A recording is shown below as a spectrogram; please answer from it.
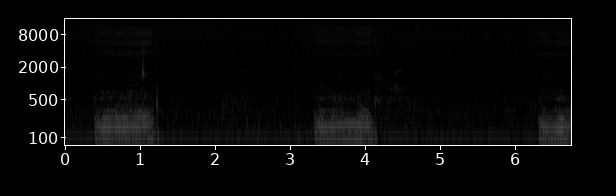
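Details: Corgi dog asleep on its own sofa, snoring like an old man, recorded secretly by its owner after the snoring woke them: low rough snores lasting under a second, about every three seconds, over a steady low hum.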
